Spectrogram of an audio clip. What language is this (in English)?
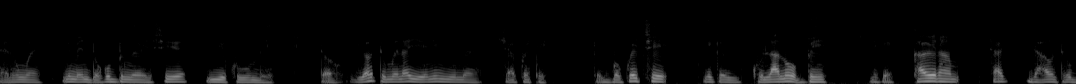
Ashe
